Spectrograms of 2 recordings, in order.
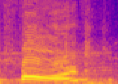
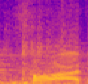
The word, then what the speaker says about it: Favre: No relation to Brett, and as people will tell you here in Mississippi, the name Favre in Mississippi pronounced the same, even spelled differently, as much like Boudreaux in South Louisiana.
